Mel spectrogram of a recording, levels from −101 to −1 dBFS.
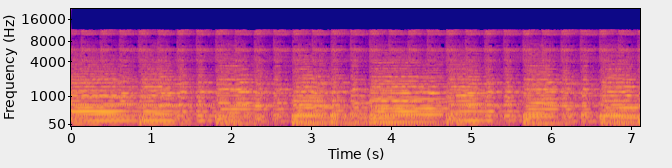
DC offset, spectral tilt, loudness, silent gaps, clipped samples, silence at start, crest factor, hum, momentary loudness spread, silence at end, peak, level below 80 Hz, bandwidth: under 0.1%; -4.5 dB/octave; -23 LUFS; none; under 0.1%; 0 s; 14 dB; none; 6 LU; 0 s; -8 dBFS; -38 dBFS; 11.5 kHz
